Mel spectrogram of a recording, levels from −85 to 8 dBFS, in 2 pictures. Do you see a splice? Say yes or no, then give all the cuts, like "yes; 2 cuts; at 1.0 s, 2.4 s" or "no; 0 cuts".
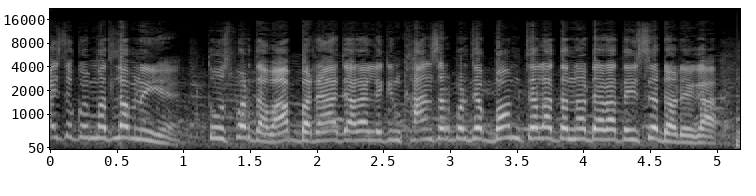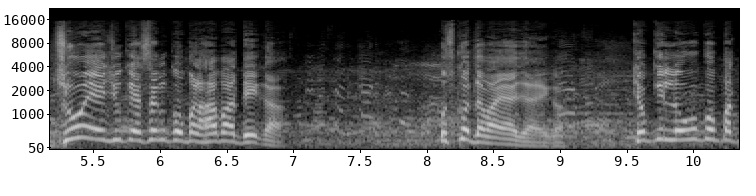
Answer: yes; 2 cuts; at 1.0 s, 5.1 s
